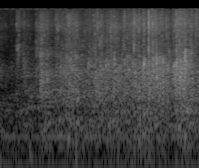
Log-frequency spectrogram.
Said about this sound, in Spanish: Dese un aplauso a las mujeres.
